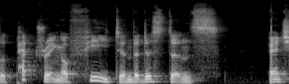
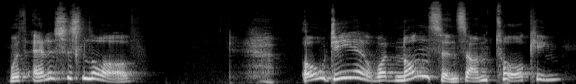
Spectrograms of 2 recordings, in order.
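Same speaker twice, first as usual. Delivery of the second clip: put-on high, amused girl's voice; a little girl tickled by her own silly idea; Alice's voice; 9 semitones higher than usual. Alice laughing at her own nonsense, high and amused. Alice muses on sending presents.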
